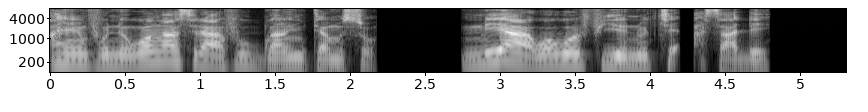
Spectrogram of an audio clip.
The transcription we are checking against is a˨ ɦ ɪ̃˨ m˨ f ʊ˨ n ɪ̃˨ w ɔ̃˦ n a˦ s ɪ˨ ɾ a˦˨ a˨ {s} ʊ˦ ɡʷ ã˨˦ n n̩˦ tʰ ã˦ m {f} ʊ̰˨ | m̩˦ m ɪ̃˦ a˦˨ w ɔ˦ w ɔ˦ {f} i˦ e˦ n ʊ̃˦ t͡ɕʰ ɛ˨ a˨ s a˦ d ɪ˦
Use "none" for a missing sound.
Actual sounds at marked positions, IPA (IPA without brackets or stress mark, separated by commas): f, s, f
